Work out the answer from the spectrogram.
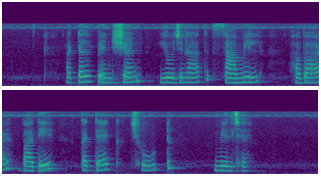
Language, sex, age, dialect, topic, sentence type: Magahi, female, 18-24, Northeastern/Surjapuri, banking, statement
